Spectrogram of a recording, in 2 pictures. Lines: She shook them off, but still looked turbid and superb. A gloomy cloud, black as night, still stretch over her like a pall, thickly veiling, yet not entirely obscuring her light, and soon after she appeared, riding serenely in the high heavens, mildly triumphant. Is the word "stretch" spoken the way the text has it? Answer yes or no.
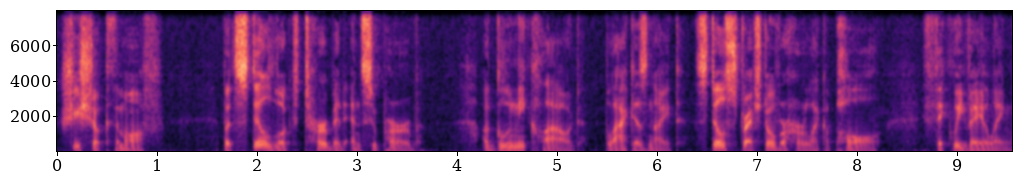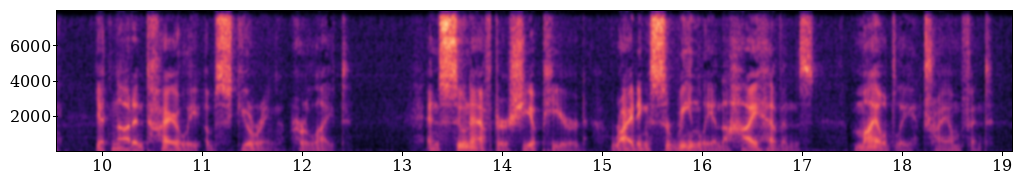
no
